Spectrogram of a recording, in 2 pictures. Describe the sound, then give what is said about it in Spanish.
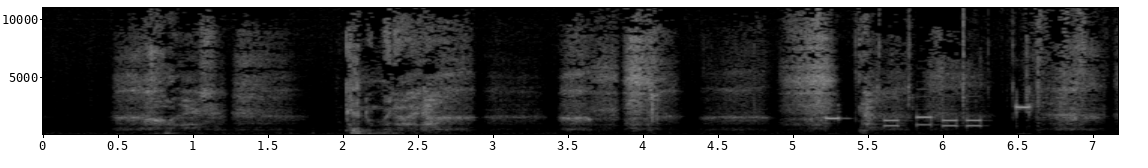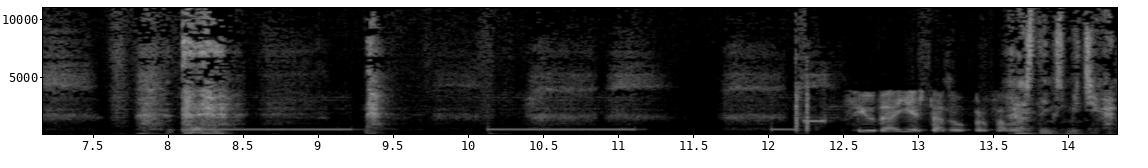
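Several short electronic keypad beeps from a mobile phone, its screen dusted with sand, play in a quick run as a number is redialed, followed by two longer steady tones, with breathy, gasping vocal sounds throughout. “Toma el teléfono. Sopla la arena que ha caído sobre la pantalla y vuelve a marcar.”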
